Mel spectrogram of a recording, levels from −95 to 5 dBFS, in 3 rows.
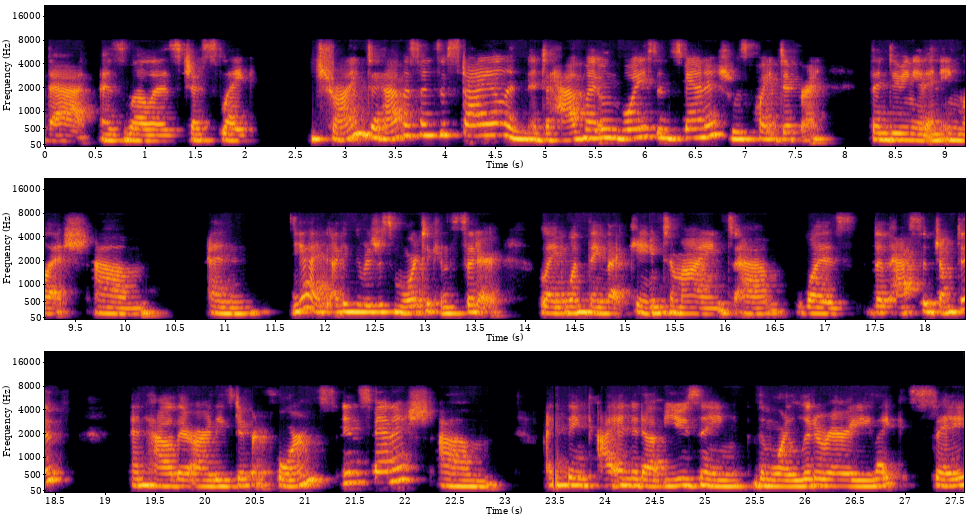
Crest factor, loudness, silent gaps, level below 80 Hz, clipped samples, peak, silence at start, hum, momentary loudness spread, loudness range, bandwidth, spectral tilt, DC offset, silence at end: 12 dB; -14 LUFS; 2.17-2.62 s, 8.11-8.23 s, 10.49-10.79 s, 19.07-19.22 s; -66 dBFS; under 0.1%; -2 dBFS; 0 s; none; 7 LU; 3 LU; 8.2 kHz; -5.5 dB/octave; under 0.1%; 0 s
